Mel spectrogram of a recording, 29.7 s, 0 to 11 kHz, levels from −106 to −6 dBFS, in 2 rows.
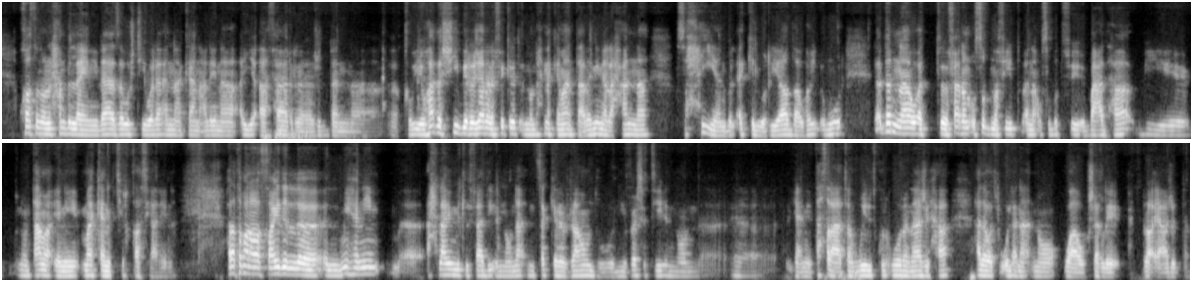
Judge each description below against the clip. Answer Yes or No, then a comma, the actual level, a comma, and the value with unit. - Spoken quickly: Yes, fast, 150 wpm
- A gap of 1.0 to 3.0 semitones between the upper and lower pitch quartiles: Yes, narrow, 2.6 semitones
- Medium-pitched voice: No, low, 120 Hz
